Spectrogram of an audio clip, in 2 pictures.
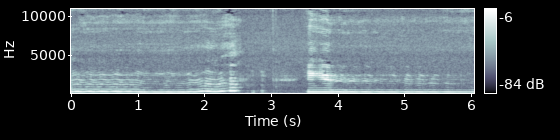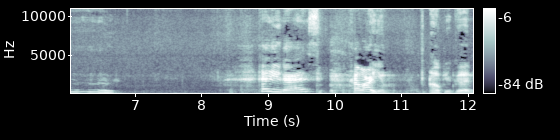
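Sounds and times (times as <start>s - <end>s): man humming a held note: 0.0s - 2.6s, 3.7s - 6.8s.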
